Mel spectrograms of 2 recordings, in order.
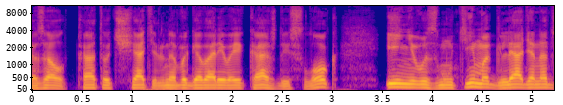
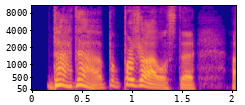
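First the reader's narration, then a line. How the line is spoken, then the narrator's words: Glad exclamation. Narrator (Russian): обрадованно воскликнул капитан третьего ранга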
